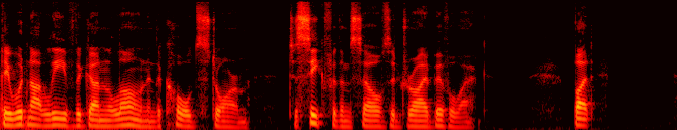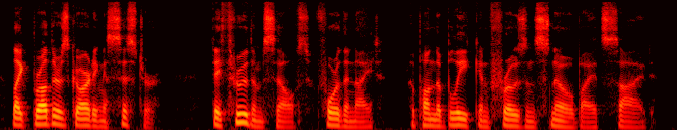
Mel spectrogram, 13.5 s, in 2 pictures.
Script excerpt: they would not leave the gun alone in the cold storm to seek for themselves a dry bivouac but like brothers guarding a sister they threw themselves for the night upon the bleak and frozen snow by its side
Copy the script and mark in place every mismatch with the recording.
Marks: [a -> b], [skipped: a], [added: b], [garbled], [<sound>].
they would not leave the gun alone in the cold storm to seek for themselves a dry bivouac but like brothers guarding a sister they threw themselves for the night upon the bleak and frozen snow by its side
